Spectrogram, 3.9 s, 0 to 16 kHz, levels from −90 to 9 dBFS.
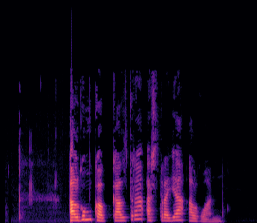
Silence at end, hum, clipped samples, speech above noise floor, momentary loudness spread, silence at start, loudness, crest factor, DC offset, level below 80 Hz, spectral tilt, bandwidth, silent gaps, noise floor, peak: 0.55 s; none; under 0.1%; 35 dB; 17 LU; 1.05 s; -21 LUFS; 24 dB; under 0.1%; -72 dBFS; -4.5 dB/octave; 11 kHz; none; -57 dBFS; 0 dBFS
